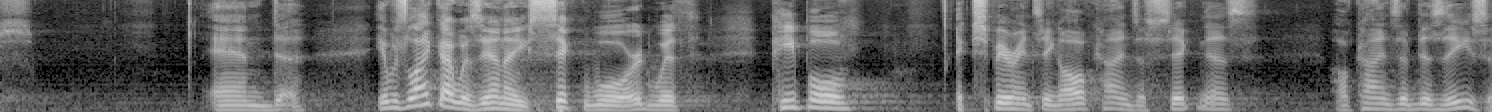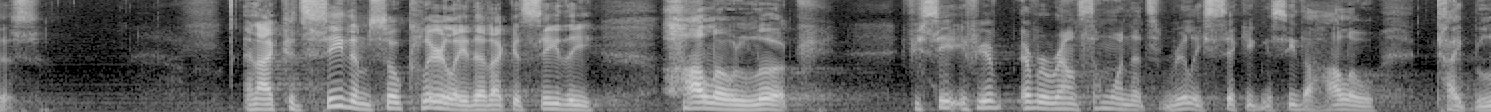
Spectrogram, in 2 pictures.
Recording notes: Recorded live on 3/27/22.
